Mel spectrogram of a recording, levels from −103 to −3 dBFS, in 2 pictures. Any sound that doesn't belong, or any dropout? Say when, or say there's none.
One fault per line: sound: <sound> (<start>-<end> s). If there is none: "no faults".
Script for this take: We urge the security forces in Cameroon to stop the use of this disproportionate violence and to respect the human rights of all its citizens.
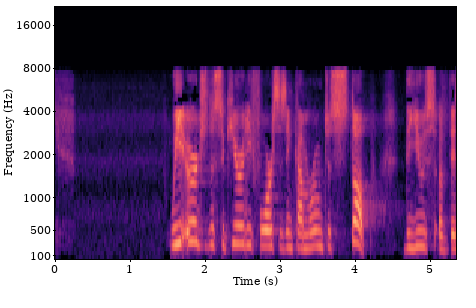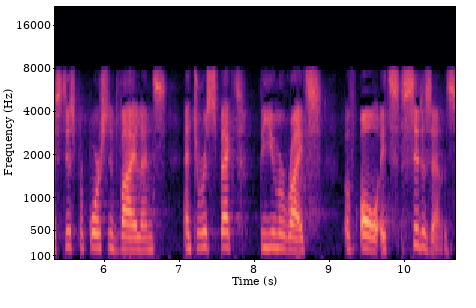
no faults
